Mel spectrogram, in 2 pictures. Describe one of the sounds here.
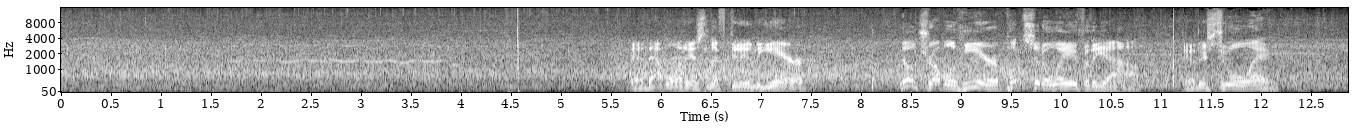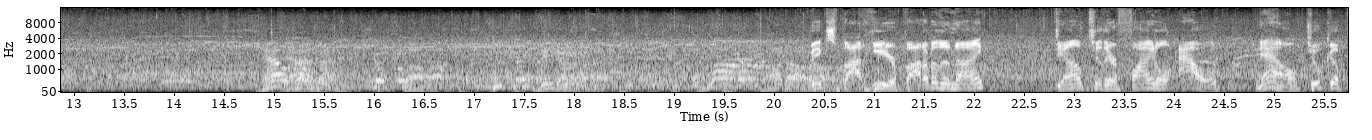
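A crowd cheers in a large ballpark.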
